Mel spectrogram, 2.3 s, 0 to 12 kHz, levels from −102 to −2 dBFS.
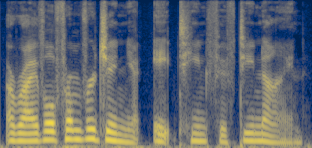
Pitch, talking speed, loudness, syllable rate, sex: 170 Hz, 155 wpm, -17 LUFS, 5.7 syllables/s, female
